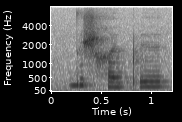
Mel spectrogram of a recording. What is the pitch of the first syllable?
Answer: high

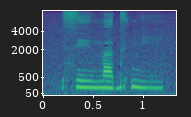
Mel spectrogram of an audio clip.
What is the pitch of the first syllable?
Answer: low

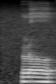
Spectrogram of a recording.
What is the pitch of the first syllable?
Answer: high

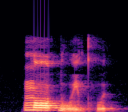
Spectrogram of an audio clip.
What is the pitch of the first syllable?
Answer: high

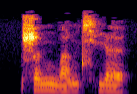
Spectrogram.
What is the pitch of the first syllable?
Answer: high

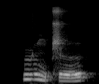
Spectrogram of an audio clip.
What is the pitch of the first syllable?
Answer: falling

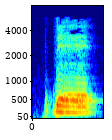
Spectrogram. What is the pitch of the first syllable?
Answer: low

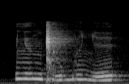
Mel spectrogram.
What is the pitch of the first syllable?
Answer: high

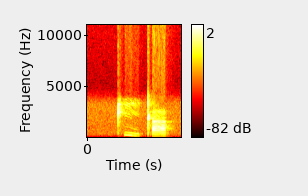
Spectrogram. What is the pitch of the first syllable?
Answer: falling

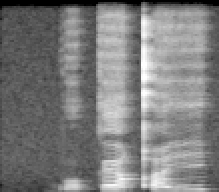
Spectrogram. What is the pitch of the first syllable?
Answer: low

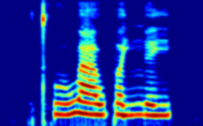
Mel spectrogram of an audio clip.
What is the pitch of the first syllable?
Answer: rising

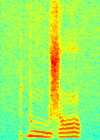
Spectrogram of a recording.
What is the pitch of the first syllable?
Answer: falling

